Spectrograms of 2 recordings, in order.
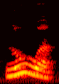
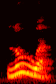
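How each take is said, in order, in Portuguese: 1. Uma pausinha separa as vogais em duas sílabas. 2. Uma pausinha separa as vogais em duas sílabas.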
